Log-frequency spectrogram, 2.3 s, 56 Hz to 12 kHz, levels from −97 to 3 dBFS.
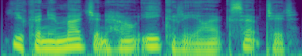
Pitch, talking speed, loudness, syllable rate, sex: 120 Hz, 185 wpm, -18 LUFS, 6.5 syllables/s, male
